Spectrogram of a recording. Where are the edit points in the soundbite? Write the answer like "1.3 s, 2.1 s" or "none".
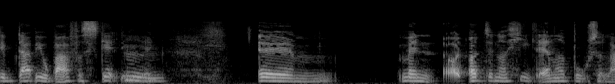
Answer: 4.8 s

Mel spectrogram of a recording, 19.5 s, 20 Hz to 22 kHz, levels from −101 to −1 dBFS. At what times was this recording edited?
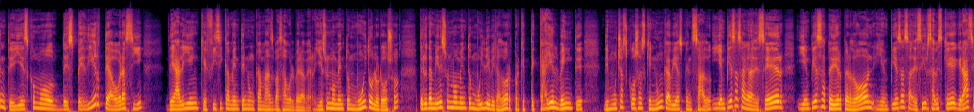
none

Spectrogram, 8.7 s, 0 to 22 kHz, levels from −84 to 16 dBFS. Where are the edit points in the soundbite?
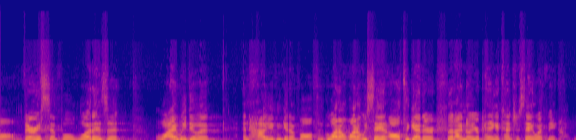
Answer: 6.7 s

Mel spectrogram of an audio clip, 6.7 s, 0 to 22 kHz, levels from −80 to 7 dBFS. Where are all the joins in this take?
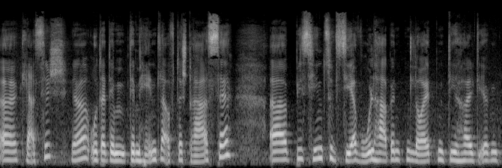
4.5 s

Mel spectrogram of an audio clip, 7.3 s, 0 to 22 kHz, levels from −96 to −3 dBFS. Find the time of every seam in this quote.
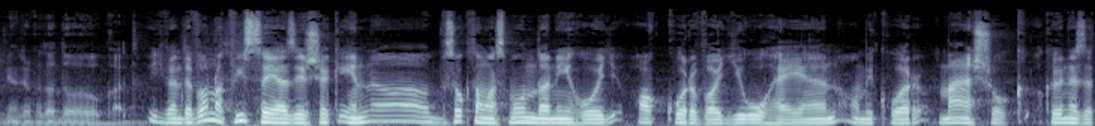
none

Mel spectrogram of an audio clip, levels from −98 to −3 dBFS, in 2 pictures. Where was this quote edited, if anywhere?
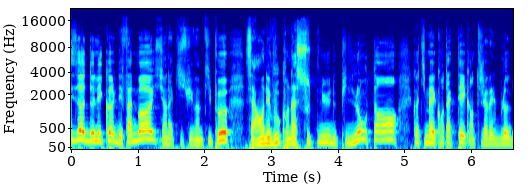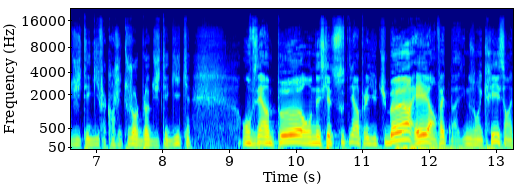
none

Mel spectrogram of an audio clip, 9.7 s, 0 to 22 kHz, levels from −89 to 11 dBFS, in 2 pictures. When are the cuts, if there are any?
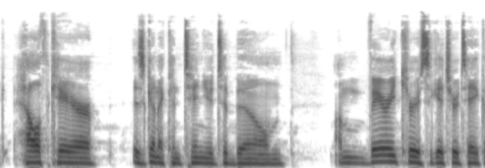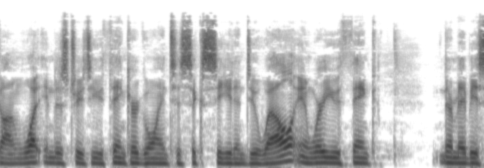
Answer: none

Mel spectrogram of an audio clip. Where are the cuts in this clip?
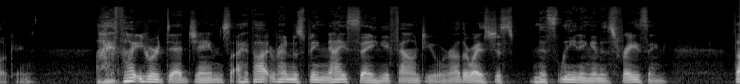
0.9 s

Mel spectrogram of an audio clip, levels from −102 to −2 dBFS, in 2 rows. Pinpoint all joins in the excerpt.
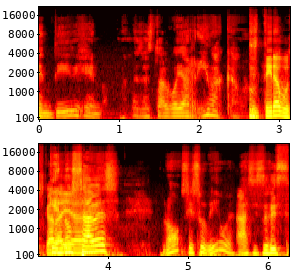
2.6 s

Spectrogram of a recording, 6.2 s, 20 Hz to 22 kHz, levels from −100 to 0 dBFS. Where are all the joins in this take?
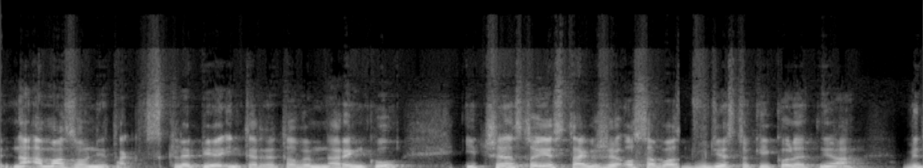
4.5 s

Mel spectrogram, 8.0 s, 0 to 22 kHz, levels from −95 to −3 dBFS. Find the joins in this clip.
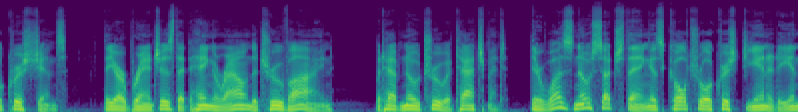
none

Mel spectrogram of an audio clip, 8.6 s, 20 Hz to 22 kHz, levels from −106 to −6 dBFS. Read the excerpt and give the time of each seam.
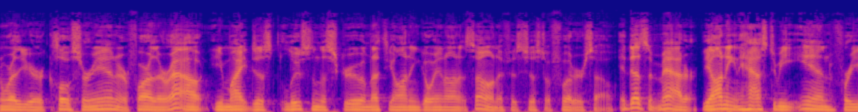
6.2 s

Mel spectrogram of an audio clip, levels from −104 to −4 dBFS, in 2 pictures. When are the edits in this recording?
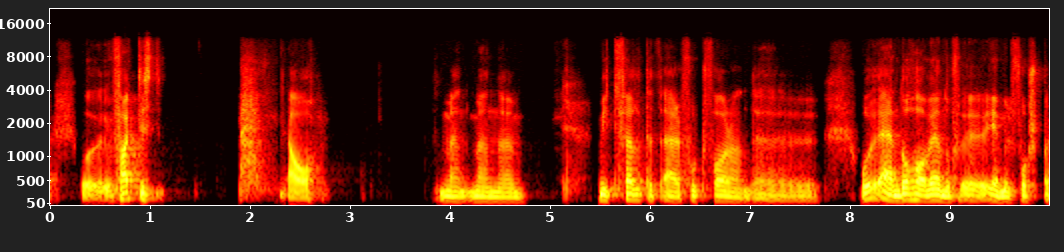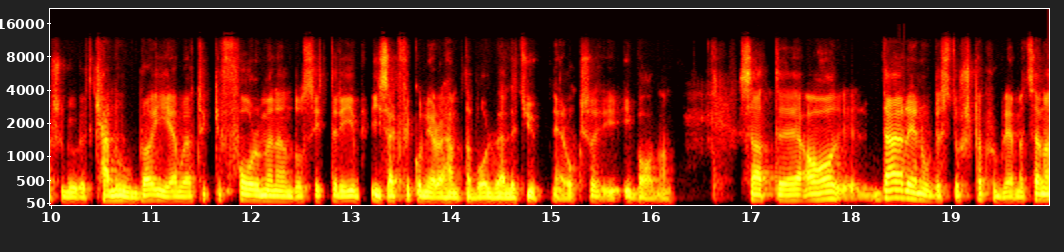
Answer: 3.8 s, 13.1 s

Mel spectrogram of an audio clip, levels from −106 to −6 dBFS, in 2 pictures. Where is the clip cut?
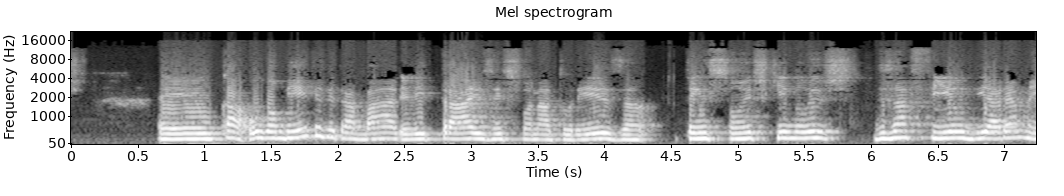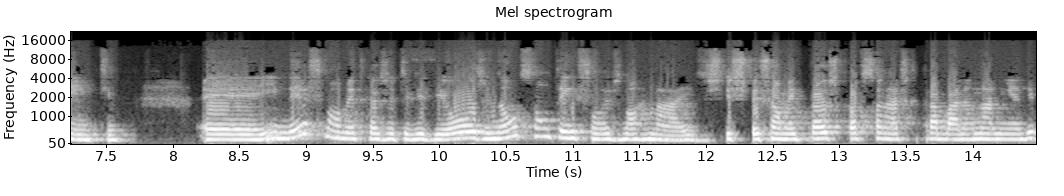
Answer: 2.4 s

